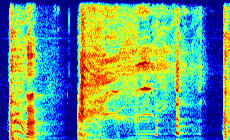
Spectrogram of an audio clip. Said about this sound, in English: So sorry for that. Can you stop coughing into the mic? Just cough the other way.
